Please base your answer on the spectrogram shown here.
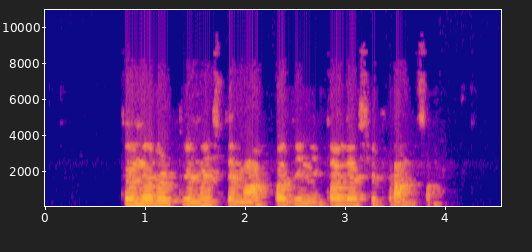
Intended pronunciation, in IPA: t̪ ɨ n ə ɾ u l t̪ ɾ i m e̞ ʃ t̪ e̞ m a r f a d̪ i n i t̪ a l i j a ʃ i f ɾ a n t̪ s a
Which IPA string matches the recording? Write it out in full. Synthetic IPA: t̪ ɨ n ə ɾ u l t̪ ɾ i m e̞ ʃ t̪ e̞ m a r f a d̪ i n i t̪ a l i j a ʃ i f ɾ a n t̪ s a

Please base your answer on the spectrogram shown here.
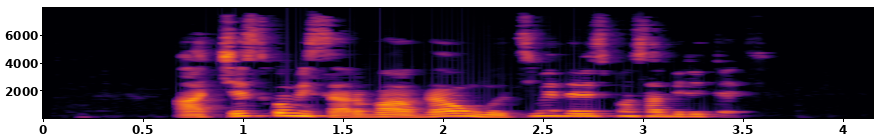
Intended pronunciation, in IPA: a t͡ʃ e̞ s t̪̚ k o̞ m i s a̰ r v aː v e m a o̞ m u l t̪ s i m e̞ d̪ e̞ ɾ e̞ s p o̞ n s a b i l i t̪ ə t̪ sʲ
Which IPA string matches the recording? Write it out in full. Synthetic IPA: a t͡ʃ e̞ s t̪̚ k o̞ m i s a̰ r v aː v e a o̞ m u l t̪ s i m e̞ d̪ e̞ ɾ e̞ s p o̞ n s a b i l i t̪ ə t̪ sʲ

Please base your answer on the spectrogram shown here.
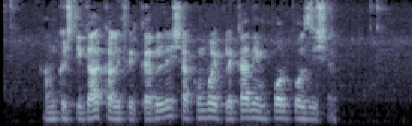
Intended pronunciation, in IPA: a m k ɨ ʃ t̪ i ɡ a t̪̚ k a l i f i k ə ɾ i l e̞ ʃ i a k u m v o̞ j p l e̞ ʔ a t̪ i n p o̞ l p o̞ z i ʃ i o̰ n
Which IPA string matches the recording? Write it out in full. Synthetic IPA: a m k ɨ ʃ t̪ i ɡ a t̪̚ k a l i f i k ə ɾ i l e̞ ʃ i a k u m v o̞ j p l e̞ k a d̪ i n p o̞ l p o̞ z i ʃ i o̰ n

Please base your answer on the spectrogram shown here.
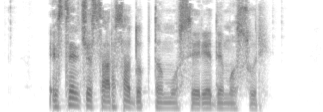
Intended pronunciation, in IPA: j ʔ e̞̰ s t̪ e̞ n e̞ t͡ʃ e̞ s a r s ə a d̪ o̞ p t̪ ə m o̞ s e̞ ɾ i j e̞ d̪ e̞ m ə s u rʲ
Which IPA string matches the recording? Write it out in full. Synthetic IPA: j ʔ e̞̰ s t̪ e̞ n e̞ t͡ʃ e̞ s a r s ə a d̪ o̞ p t̪ ə m o̞ s e̞ ɾ i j e̞ d̪ e̞ m ə s u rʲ

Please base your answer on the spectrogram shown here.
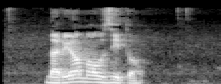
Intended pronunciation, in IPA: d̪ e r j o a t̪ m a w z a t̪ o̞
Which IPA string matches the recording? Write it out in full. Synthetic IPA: d̪ a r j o a m a u z i t̪ o̞

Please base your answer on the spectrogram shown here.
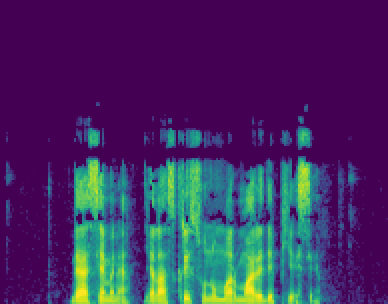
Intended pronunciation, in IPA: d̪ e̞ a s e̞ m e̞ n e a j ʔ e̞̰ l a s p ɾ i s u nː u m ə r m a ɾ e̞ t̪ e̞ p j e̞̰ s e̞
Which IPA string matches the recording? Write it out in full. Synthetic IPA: d̪ e̞ a s e̞ m e̞ n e a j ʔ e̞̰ l a s k ɾ i s u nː u m ə r m a ɾ e̞ d̪ e̞ p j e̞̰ s e̞

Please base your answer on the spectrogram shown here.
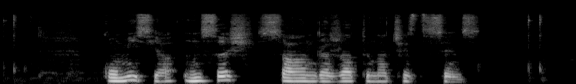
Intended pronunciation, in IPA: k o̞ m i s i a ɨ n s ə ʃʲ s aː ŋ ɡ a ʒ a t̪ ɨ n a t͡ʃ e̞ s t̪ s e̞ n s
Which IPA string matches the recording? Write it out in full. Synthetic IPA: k o̞ m i s i a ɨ n s ə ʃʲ s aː ŋ ɡ a ʒ a t̪ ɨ n a t͡ʃ e̞ s t̪ s e̞ n s

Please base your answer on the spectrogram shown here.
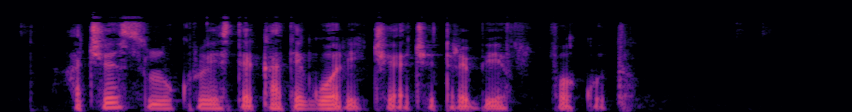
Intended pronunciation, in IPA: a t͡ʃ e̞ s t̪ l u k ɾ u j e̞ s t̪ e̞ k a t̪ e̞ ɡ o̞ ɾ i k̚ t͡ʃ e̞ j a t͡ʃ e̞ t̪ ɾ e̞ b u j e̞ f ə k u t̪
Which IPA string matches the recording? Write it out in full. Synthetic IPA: a t͡ʃ e̞ s t̪ l u k ɾ u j e̞ s t̪ e̞ k a t̪ e̞ ɡ o̞ ɾ i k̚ t͡ʃ e̞ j a t͡ʃ e̞ t̪ ɾ e̞ b u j e̞ f ə k u t̪

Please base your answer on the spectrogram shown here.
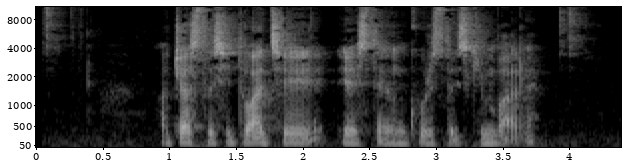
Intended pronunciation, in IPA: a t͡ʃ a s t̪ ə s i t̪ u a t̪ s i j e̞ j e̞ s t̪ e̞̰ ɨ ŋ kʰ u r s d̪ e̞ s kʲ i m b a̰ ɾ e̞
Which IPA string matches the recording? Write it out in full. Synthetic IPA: a t͡ʃ a s t̪ ə s i t̪ u a t̪ s i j e̞ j e̞ s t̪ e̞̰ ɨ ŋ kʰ u r s d̪ e̞ s kʲ i m b a̰ ɾ e̞

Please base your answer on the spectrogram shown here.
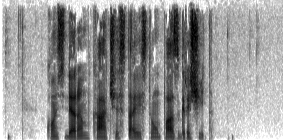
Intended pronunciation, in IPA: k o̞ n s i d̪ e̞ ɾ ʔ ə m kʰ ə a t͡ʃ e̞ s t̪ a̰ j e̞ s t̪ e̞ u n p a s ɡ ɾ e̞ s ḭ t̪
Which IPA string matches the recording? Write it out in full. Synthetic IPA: k o̞ n s i d̪ e̞ ɾ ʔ ə m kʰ ə a t͡ʃ e̞ s t̪ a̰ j e̞ s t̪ e̞ u n p a s ɡ ɾ e̞ ʃ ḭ t̪

